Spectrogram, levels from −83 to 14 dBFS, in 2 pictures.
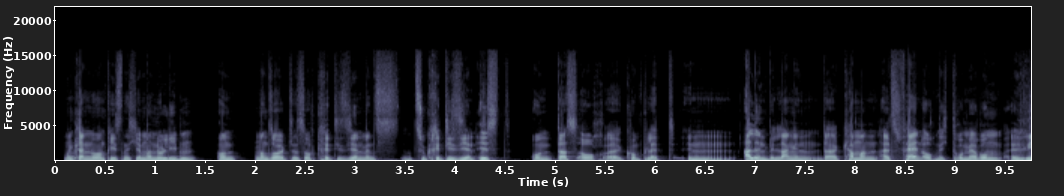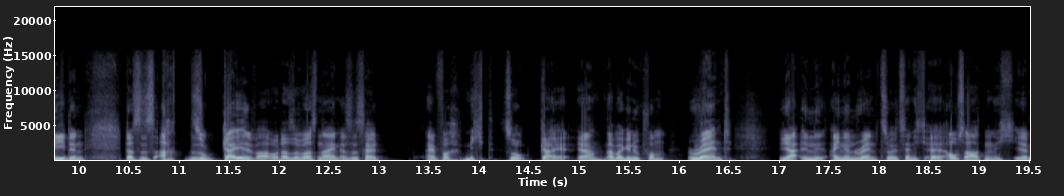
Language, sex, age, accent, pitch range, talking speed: German, male, 20-39, German, 105-130 Hz, 210 wpm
